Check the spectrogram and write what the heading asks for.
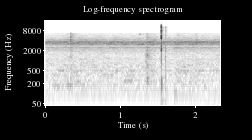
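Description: A computer mouse button clicking once about one and a half seconds in, with a fainter click just before it, over a steady high hiss.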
